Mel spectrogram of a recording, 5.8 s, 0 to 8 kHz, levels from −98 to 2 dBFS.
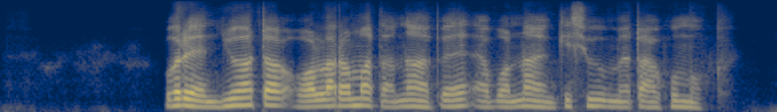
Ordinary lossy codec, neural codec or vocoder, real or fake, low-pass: none; codec, 16 kHz, 0.7 kbps, FocalCodec; fake; none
